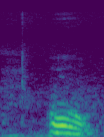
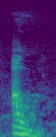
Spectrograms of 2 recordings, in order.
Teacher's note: ಕಂಠ ಮತ್ತೆ ಓಷ್ಠ್ಯ ಇವೆರಡೂ ಉಪಯೋಗಿಸುವಂತಹ ಇದು ಓ ಮತ್ತೆ ಔ. ಓಷ್ಠ್ಯ ಅಂದ್ರೆ ತುಟಿ, ಕಂಠ ಮತ್ತೆ ತುಟಿಯ ಚಲನೆಯು ಅಲ್ಲಿ ಬೇಕಾಗ್ತದೆ,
